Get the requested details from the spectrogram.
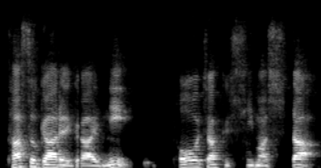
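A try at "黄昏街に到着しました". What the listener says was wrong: Perfect. Awesome.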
